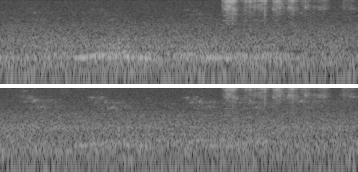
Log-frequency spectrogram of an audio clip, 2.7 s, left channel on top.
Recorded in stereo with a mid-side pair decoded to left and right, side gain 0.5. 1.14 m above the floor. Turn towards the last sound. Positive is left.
turn(degrees=-25)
